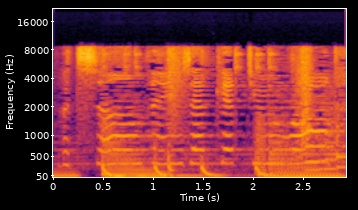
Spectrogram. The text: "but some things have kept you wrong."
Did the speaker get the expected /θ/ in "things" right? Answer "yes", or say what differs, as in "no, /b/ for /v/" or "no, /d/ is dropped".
yes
